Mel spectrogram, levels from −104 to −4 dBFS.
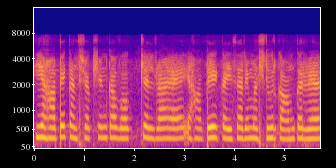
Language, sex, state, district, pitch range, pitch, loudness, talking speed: Hindi, female, Maharashtra, Mumbai Suburban, 260-280 Hz, 270 Hz, -19 LUFS, 175 wpm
